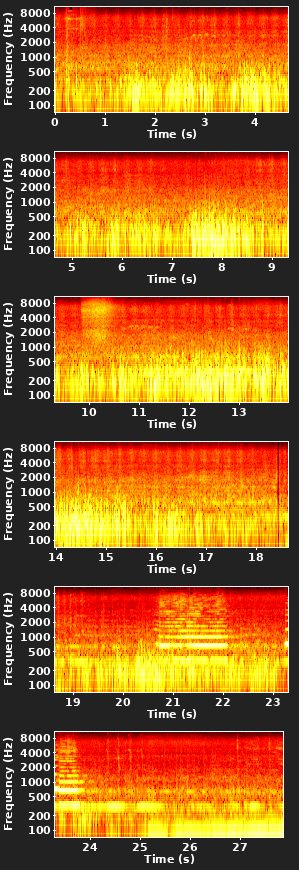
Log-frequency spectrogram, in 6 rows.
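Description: WAP-7 electric locomotive hauling a passenger train on approach: wheels rumbling and clacking over the rails, with a brief hiss about ten seconds in. Near the end comes a horn blast of about a second, then a second, short blast.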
